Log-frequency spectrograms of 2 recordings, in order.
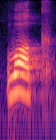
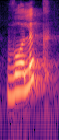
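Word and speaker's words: walk: Next हमने लिया के से पहले अगर एल आया है, टॉक, वॉक, तो यहाँ पे आप टॉलक वॉलक नहीं बोलेंगे, टॉक वॉक ये बोलेंगे।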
